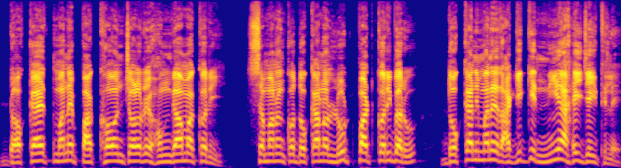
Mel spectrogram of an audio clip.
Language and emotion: Odia, angry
